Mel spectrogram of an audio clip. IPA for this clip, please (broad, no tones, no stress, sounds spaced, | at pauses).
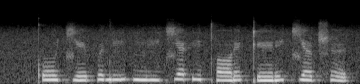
kʼ o t͡ɕ e f ɘ d i | m i t͡ɕ ɛ ʔ i tʰ ɔ ɾ e kʼ e ɾ i t͡ɕ ɛ ʈ͡ʂʰ ɘ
